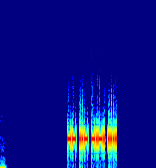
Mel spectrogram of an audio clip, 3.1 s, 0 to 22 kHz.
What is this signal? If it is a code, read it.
Morse code, heard as a keyed tone, about 53 wpm, 700 Hz. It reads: MUCH
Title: Four Letter Words - 50wpm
